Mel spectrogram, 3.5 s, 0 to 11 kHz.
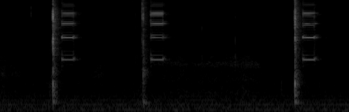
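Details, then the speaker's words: Parkside PDM 300 C3 autoranging digital multimeter: three short shrill bleeps, each an almost two-tone step, as ranges are switched after selecting ohms, the normal but unpleasant range-change beeper. "what do you think of that bleep it's almost two tones isn't it"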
